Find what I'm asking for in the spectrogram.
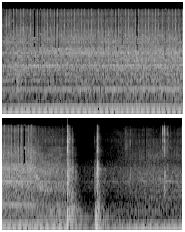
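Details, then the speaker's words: Miata idling after new NGK spark plugs and wires, with the loose exhaust section cut off: smooth, steady idle that no longer misses, with a faint tick about twice a second that the owner calls new and unexplained. "The only thing is that it sounds like it has a weird tick now."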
